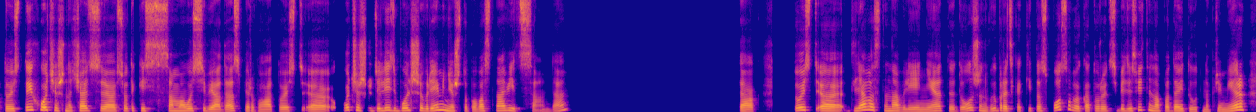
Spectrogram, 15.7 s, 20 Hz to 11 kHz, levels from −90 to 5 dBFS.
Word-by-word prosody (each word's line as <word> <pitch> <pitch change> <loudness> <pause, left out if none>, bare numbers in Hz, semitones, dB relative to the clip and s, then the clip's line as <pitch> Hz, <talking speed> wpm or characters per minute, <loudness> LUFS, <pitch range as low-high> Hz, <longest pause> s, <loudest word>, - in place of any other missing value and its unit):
то 195 - +1
есть 200 0 0
ты 270 +2 +6
хочешь 260 -5 +5
начать, 210 +4 +1
э, 190 -1 +4
всё-таки 205 +2 -4
с 200 - +2
самого 190 +1 +2
себя, 175 -6 +2
да, 170 +6 +1
сперва? 175 -6 -2
То 165 +3 -6
есть, 170 0 -2
э, 175 -2 0 0.2
хочешь 255 -3 0
уделить 215 +3 -1
больше 225 +2 +1
времени, 220 +1 +1
чтобы 185 +1 +1
восстановиться, 200 +1 -1
да? 235 - -6 2.2
Так. 170 -2 +2 0.5
То 245 - +3
есть, 265 0 +2
э, 195 -2 +4
для 210 +9 +3
восстановления 190 - -1
ты 180 -3 -5
должен 195 +4 -3
выбрать 200 0 -2
какие-то 195 +1 -6
способы, 235 - -1
которые 195 0 -3
тебе 190 0 -4
действительно 200 +1 -2
подойдут. 185 -3 -3
Например, 175 - +1
195 Hz, 145 wpm, -23 LUFS, 180-220 Hz, 2.2 s, ты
